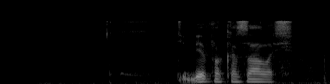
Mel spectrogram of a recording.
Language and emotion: Russian, neutral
